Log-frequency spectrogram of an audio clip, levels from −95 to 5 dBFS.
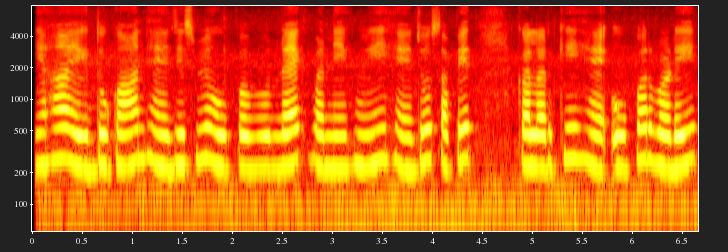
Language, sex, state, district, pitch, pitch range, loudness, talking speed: Hindi, female, Delhi, New Delhi, 235 Hz, 225-255 Hz, -17 LUFS, 160 wpm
